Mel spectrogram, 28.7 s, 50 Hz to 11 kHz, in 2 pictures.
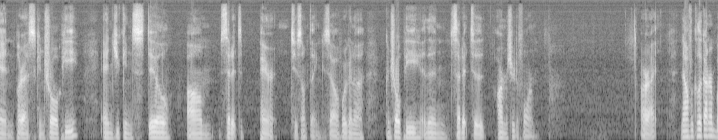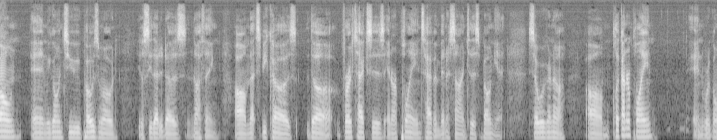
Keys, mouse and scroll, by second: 1.2 ctrl+p, 17.7 right click, 17.7 r.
